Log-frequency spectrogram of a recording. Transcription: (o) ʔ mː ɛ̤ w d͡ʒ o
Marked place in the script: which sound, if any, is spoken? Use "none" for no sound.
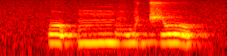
o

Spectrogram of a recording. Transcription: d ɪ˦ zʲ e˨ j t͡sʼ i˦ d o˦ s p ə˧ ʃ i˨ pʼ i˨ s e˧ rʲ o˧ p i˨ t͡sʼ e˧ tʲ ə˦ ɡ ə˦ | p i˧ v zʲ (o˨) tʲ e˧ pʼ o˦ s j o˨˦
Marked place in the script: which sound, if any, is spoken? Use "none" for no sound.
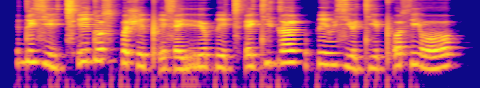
o˨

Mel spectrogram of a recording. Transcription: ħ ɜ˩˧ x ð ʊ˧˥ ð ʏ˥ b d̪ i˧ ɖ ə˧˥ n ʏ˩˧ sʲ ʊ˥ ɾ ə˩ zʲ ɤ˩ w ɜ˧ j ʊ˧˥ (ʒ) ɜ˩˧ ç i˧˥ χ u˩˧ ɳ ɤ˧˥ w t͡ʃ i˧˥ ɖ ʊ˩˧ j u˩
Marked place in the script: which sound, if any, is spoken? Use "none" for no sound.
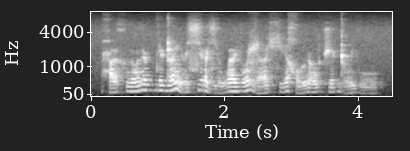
ɮ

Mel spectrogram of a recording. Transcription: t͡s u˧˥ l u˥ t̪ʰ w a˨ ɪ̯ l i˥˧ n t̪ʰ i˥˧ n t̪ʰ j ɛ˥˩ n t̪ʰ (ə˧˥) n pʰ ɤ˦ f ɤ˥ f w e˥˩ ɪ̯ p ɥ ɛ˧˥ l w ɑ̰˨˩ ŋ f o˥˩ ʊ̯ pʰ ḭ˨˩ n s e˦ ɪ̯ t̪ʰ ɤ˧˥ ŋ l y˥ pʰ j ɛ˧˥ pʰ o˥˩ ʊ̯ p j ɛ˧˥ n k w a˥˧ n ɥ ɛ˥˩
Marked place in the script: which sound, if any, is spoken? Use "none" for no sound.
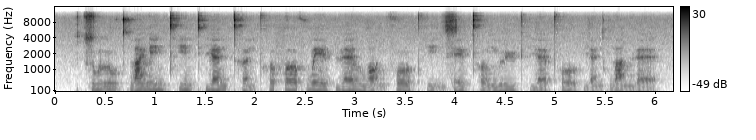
ə̰˨˩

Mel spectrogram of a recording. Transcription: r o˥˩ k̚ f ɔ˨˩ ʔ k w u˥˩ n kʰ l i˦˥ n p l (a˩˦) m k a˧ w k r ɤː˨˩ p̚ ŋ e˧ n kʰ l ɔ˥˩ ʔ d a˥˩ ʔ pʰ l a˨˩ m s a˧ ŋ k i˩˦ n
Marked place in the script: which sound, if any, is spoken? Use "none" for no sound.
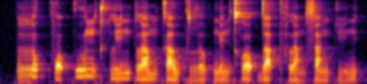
a˦˥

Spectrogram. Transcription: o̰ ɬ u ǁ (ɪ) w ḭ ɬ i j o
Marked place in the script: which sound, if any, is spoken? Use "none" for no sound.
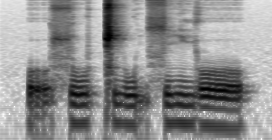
i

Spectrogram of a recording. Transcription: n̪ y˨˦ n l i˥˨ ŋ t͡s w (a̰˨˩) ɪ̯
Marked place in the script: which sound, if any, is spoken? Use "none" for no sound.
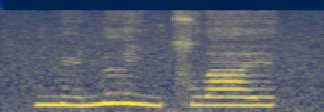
a˦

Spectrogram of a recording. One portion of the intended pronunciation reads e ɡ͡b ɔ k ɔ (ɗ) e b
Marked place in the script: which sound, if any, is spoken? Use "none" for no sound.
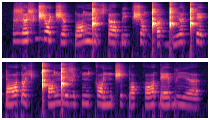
ɗ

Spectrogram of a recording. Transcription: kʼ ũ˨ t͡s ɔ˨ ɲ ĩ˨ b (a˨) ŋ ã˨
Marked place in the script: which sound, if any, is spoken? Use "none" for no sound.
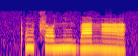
a˨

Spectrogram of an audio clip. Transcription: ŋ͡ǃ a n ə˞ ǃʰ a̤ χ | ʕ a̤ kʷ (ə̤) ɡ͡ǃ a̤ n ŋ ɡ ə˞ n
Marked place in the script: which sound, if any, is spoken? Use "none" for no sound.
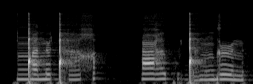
ə̤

